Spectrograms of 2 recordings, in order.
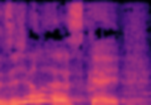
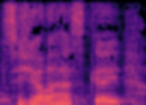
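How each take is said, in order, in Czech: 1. Říká se to jinou, výraznou intonací. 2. Říká se to prostou, obyčejnou intonací.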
